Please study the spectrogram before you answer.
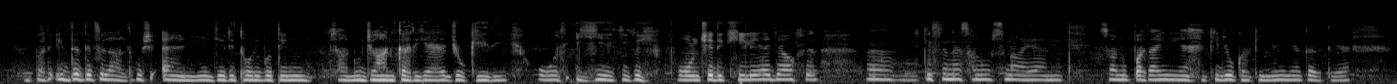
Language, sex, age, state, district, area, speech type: Dogri, female, 18-30, Jammu and Kashmir, Samba, rural, spontaneous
